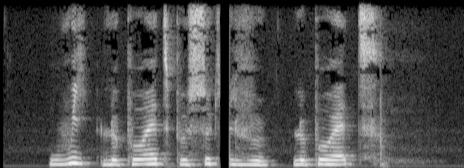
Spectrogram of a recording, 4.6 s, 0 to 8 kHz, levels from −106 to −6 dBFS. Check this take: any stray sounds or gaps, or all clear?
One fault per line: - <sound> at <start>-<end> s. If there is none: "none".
- dropout at 2.2-2.3 s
